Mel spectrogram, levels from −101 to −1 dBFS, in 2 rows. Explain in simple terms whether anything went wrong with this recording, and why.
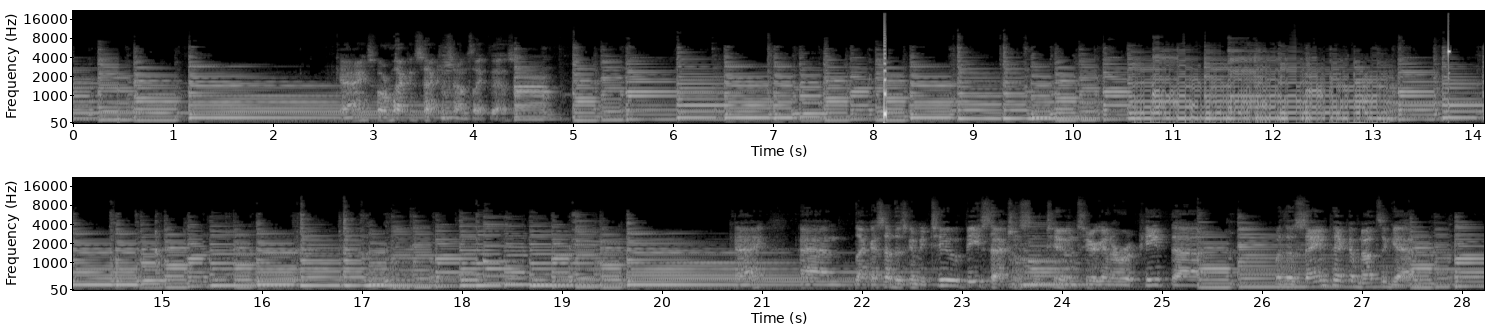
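Parts of the compressed file were damaged, so the decoder lost its place and jumped ahead to find the next readable chunk. That causes damaged data in a compressed stream, heard as brief chirps or blips at 0.44, 3.21, 8.11 to 8.13 and 13.75 to 13.77 seconds.

From 10.59 to 13.16 seconds, new audio likely arrived too slowly, so the player kept repeating a 5 ms slice in place of most of the real sound. This robotic sound from repeated short buffers is a stiff, metallic 200 Hz buzz.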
